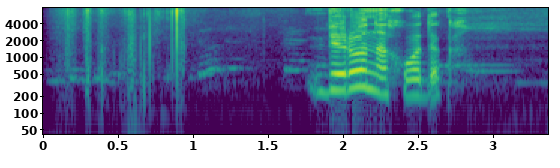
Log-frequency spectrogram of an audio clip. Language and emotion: Russian, neutral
